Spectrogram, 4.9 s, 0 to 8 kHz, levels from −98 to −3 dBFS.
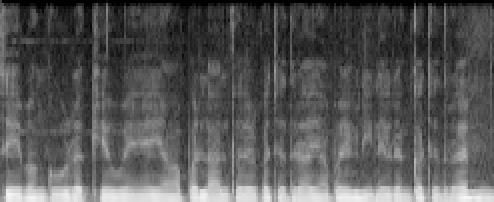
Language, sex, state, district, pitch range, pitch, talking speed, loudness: Hindi, female, Chhattisgarh, Jashpur, 185-195 Hz, 190 Hz, 230 wpm, -14 LUFS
